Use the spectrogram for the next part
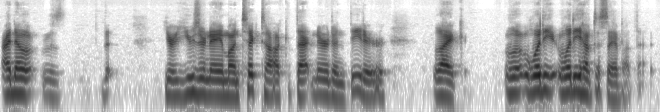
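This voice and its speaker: A man's voice: a little high, fairly even intonation, fairly quick, sharp tone, dry recording, clean studio sound. A man hosting a film podcast, talking casually with frequent restarts and "like" fillers. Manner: rambling, many restarts and "like" fillers. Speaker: podcast host.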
